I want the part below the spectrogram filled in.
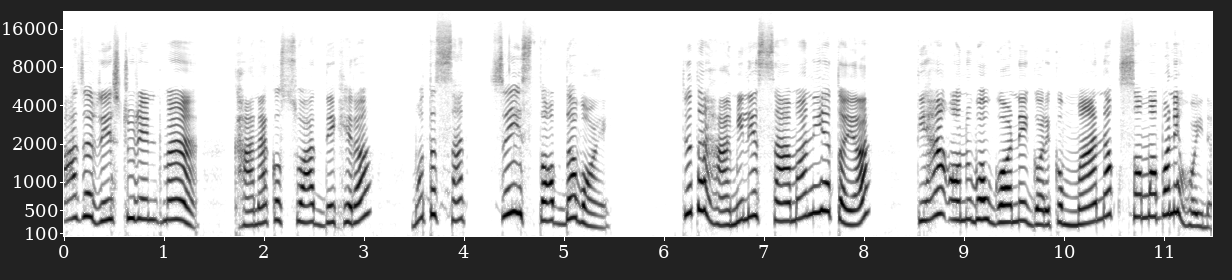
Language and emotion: Nepali, disgusted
